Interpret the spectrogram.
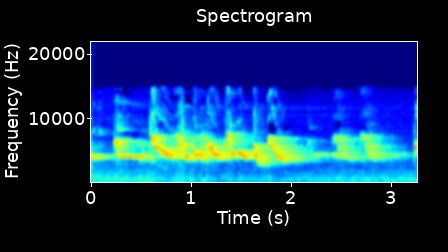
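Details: An Oriental white-eye calls out a rival to rile it up, pouring out a continuous, high-pitched chattering twitter of quick descending slurred notes with barely any pause.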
